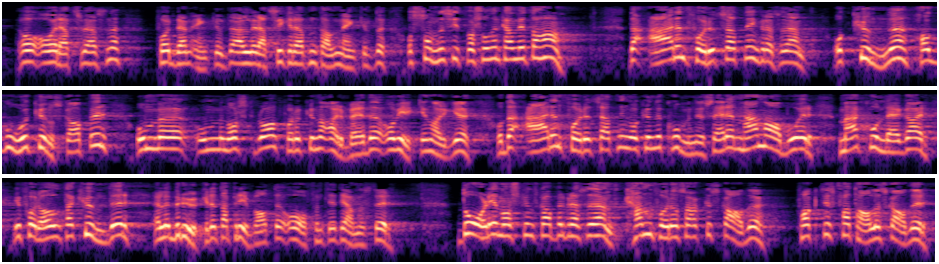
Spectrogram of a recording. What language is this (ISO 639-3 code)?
nob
